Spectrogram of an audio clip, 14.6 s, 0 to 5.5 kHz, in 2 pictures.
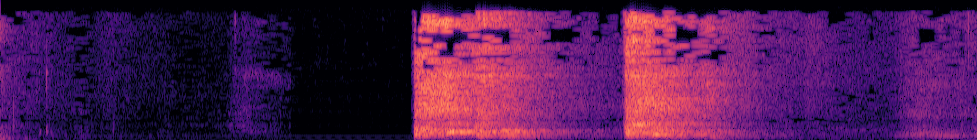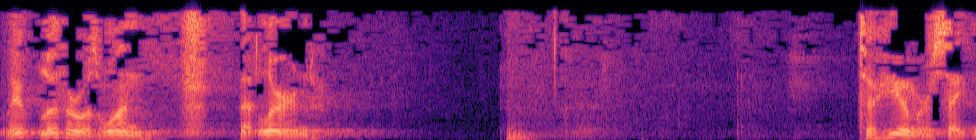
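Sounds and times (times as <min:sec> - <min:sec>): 
loud rough coughs: 0:03.1 - 0:05.7
speech: 0:07.4 - 0:09.8, 0:13.8 - 0:14.6.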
